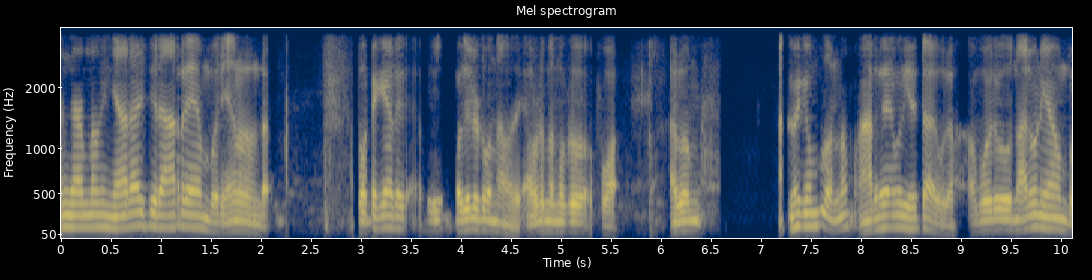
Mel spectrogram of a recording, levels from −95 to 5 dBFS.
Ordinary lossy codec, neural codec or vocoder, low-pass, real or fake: none; codec, 16 kHz, 2 kbps, X-Codec, HuBERT features, trained on balanced general audio; 3.6 kHz; fake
